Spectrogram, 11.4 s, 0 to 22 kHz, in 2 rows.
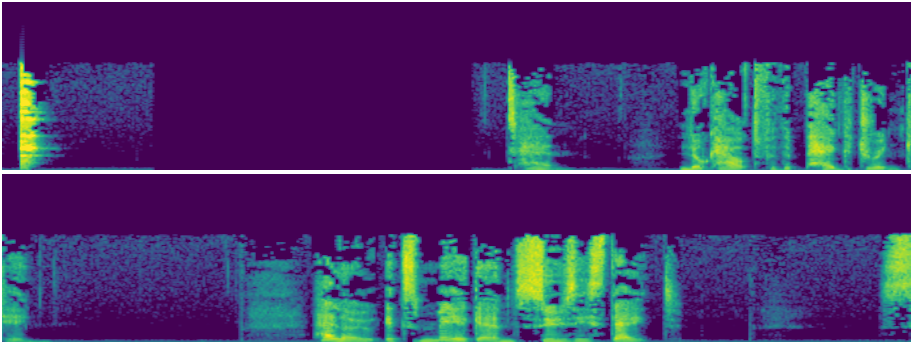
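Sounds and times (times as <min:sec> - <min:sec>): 
glasses clinking in a toast: 0:00.1 - 0:00.3
speech: 0:03.2 - 0:03.6, 0:04.2 - 0:06.0, 0:07.6 - 0:10.0.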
